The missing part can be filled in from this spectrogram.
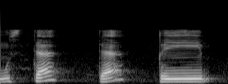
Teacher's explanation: التاء مرققة بجوار القاف مفخمة، فنقول مستقيم، القاف مفخمة التاء مرققة.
